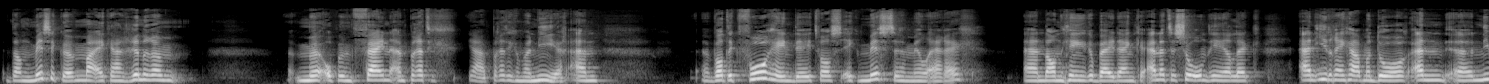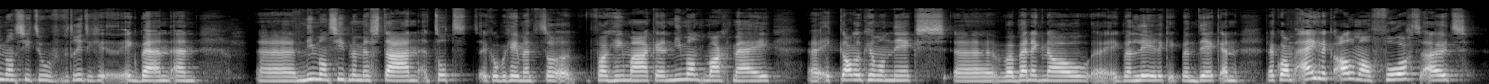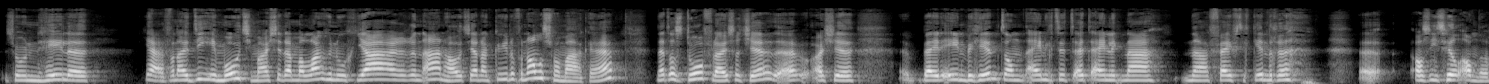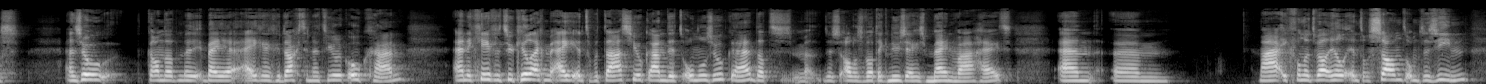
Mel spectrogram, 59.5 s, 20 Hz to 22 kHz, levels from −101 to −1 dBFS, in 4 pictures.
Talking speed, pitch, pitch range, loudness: 195 wpm, 215 Hz, 205-235 Hz, -22 LUFS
